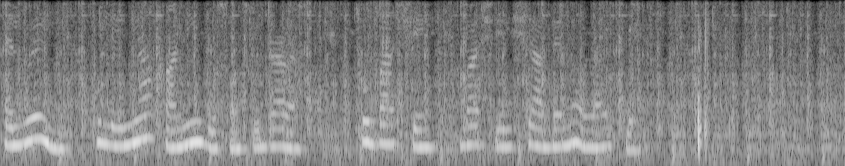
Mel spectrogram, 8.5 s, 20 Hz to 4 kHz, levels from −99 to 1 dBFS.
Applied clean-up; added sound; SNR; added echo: none; Mechanisms; 8 dB; none.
